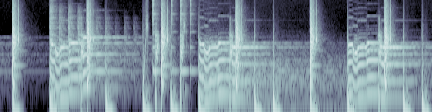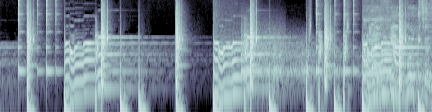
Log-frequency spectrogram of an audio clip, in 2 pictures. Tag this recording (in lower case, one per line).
music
